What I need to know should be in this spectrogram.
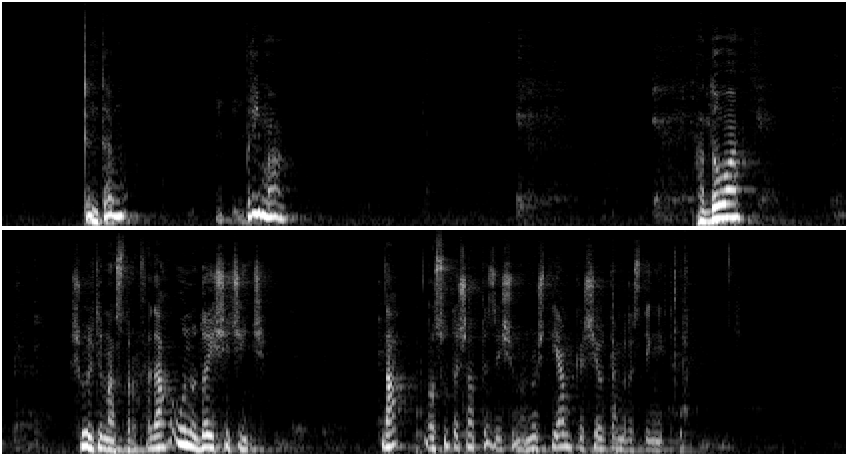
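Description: A man speaks through a microphone, pausing between phrases.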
